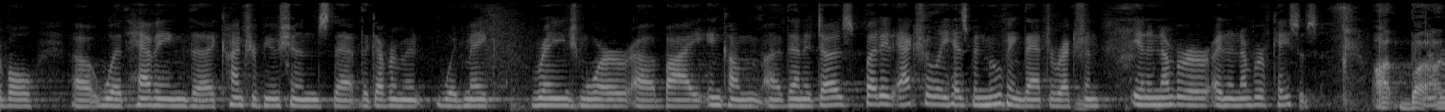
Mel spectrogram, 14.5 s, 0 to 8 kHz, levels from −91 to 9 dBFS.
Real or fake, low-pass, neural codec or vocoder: real; 7.2 kHz; none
